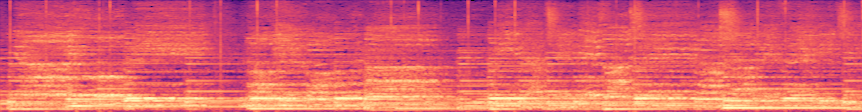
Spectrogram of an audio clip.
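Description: Congregation singing a hymn together, slowly, in long held notes.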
